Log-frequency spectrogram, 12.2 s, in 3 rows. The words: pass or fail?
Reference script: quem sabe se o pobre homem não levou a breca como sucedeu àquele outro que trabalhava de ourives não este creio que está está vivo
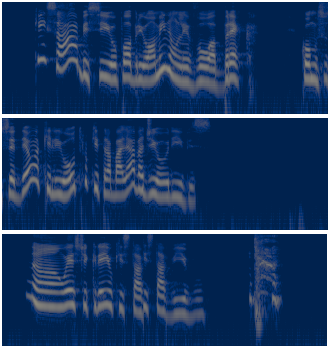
pass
